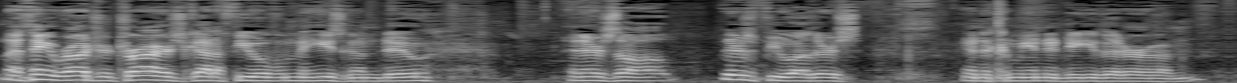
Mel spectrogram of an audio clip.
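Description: A man talking casually to his viewers in a tasting vlog, rambling in a relaxed way. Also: a little high, quick pace. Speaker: food reviewer.

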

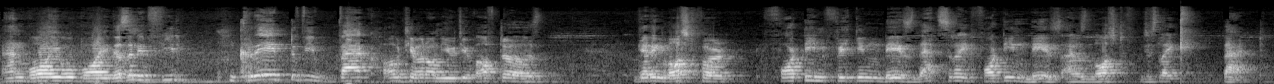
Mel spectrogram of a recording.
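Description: A man's voice: on the high side, slow pace, fairly bright tone, reverberant, slight background noise, rough recording. A young man from India chatting casually in a vlog, switching between English and Hindi, recorded in a small home room and kitchen. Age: young adult. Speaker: vlogger.

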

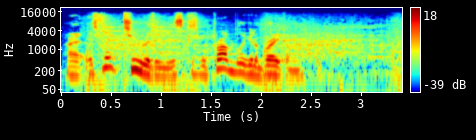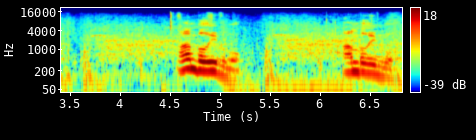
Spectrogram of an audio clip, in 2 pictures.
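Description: A man's voice: a little high, fairly quick, noisy background. Male game host who mock-rants through his play, with a bouncy, wide-ranging delivery. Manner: animated, exasperated mock-ranting. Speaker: gaming channel host. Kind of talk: let's-play commentary.

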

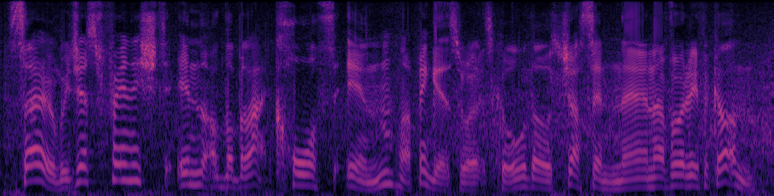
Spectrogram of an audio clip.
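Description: Walking along a country roadside in the rain, a man hosts a vlog, rambling casually to the camera and a companion. His voice is on the high side, expressive and a little fast, and loud traffic noise fills the outdoor recording.

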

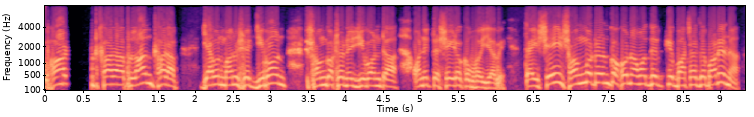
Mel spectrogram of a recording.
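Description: A man's voice: high voice, fairly bright tone, no echo, rough recording. A man giving a devotional sermon, preaching with emphatic, repetitive rhetoric.

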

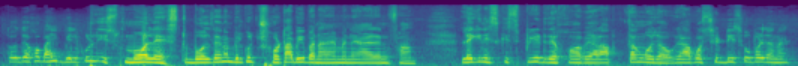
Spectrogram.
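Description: A man's voice: sits high, fairly even intonation, rapid-fire, slight background noise. A young man casually narrating his own gameplay as host of a gaming channel, talking informally and directly to his viewers like friends. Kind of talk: casual Minecraft tutorial voice-over.

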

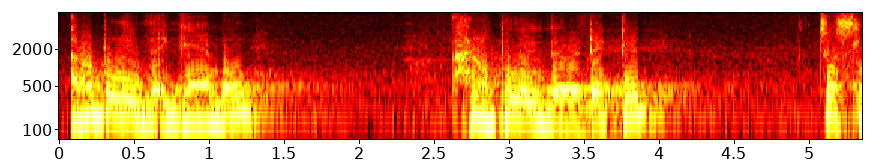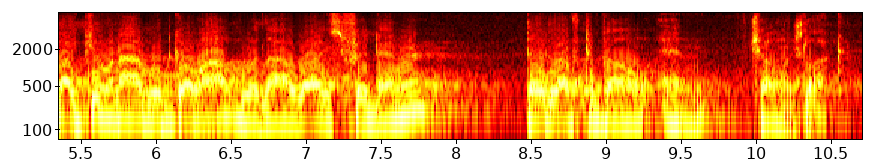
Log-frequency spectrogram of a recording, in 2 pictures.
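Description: Honored guest, male, mid-pitched, gravelly, joking storyteller, long hall echo. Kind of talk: onstage interview at a dinner. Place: large banquet hall. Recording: echoey banquet hall.

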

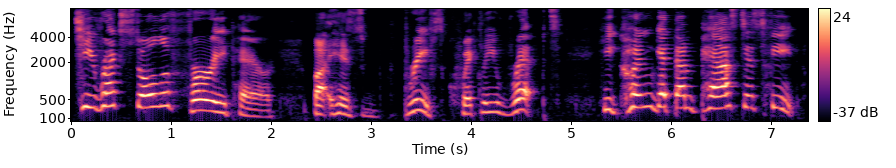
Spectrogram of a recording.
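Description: A middle-aged woman reading a picture book aloud to children like a teacher, with deliberate storyteller phrasing and strong emphasis. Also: sits high, big pitch swings. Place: living room at home, seated in an armchair.

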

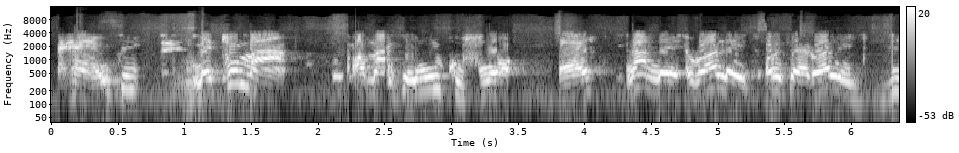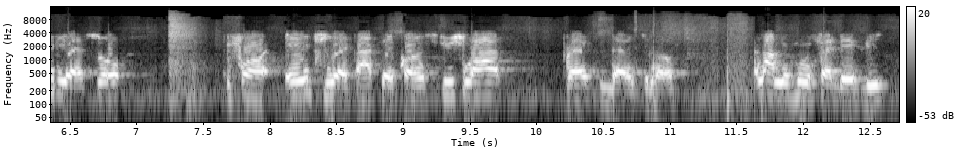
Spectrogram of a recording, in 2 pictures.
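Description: A man's voice: a little high, lively intonation, unhurried, muffled recording, a little hiss or hum. A man with a Ghanaian accent, a lawyer guest speaking emphatically on political matters. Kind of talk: political commentary on air.

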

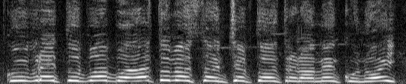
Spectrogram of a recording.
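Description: An actor playing a loud, jovial football club boss who mocks and speaks in broken grammar. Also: male voice, very high-pitched, steady tone. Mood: mocking. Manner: mocking, laughing, broken grammar. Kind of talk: sketch comedy.

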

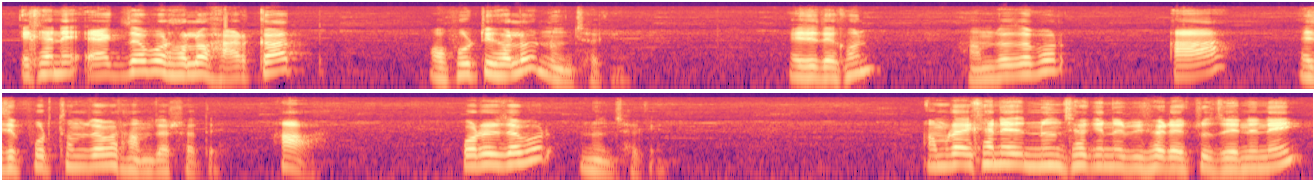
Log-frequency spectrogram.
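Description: Man, high voice, Quran reading teacher, patient, repeats sounds slowly. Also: a bit bright. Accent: Bangladeshi Bengali. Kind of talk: spoken lesson on Arabic letters.

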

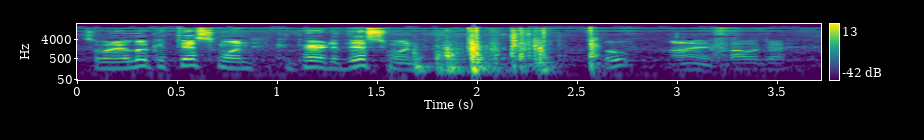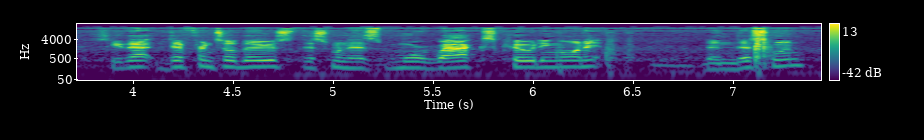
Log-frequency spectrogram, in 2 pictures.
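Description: A man's voice: high-pitched, brisk, very noisy. A middle-aged man teaching beekeeping, explaining each step in a plain way while he works outdoors. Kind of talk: hands-on teaching demonstration. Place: outdoor apiary on a grassy yard. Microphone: camera mic a few steps away. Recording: distant outdoor camera audio.

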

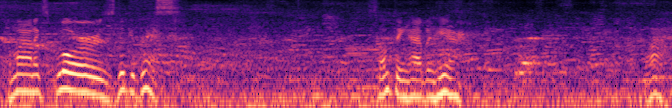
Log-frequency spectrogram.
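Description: A middle-aged man with a voice on the high side talks slowly and enthusiastically while vlogging a casual walking tour of an outdoor theme park. He holds the camera at arm's length as he walks, and the phone video picks up loud music and crowd noise.

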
